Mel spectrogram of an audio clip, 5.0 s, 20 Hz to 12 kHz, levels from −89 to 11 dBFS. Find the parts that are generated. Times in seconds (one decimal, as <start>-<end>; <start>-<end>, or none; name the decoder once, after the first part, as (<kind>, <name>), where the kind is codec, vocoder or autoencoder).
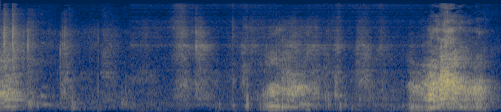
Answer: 1.3-4.3 (codec, SNAC)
